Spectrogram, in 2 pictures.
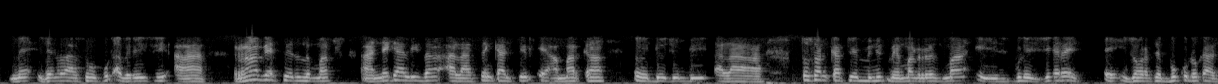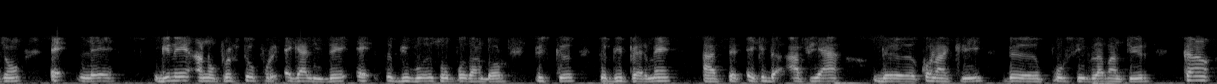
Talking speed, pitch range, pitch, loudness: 160 wpm, 145-165 Hz, 155 Hz, -27 LUFS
